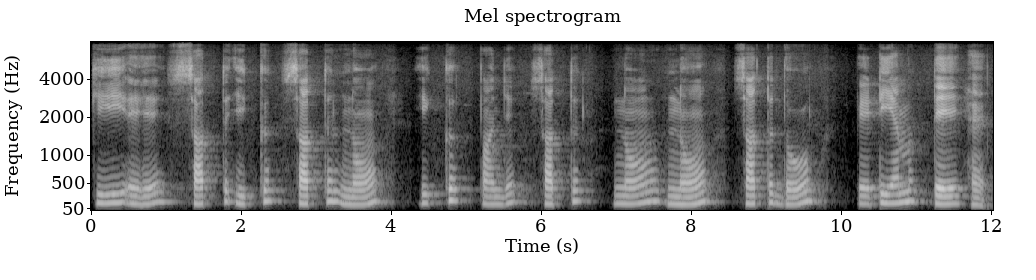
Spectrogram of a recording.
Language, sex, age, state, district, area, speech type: Punjabi, male, 30-45, Punjab, Mohali, rural, read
